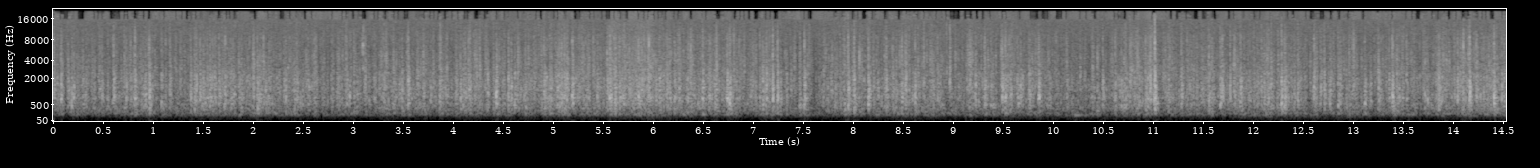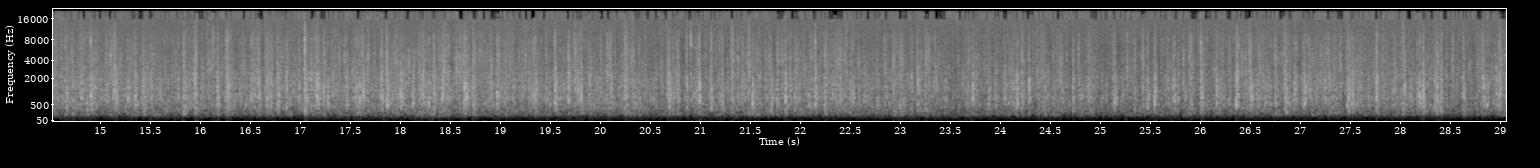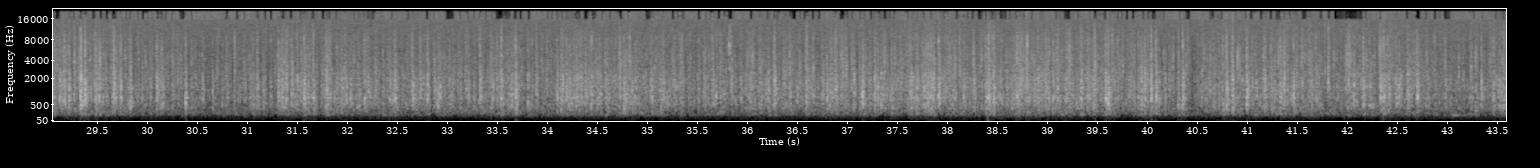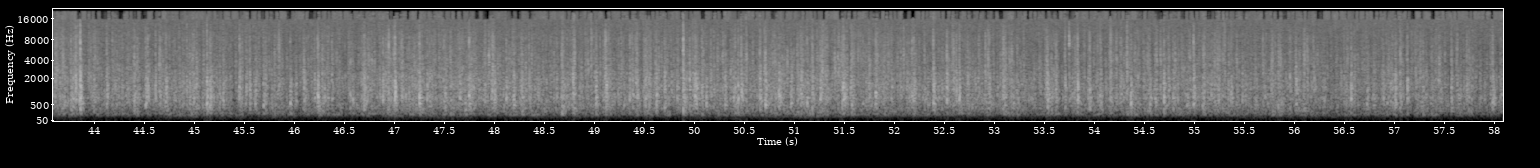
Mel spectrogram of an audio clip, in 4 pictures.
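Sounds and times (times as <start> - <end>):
rain falling: 0.0 - 58.0.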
